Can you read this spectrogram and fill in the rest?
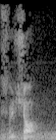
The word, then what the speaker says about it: Sochaux: Contra el Sochaux, así se pronuncia.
